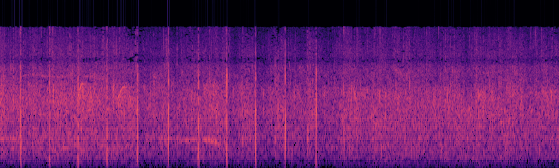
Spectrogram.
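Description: An audience at a church Christmas service breaks into applause for everybody who helped make the day happen, a dense wash of clapping with a few sharp, distinct claps standing out early on, holding steady without voices.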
